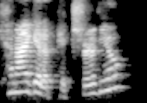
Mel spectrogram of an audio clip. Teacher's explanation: the picture is the last content word and we haven't talked about it yet so it's new so picture gets the PPS it's a yes/no question so I go down on pick and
